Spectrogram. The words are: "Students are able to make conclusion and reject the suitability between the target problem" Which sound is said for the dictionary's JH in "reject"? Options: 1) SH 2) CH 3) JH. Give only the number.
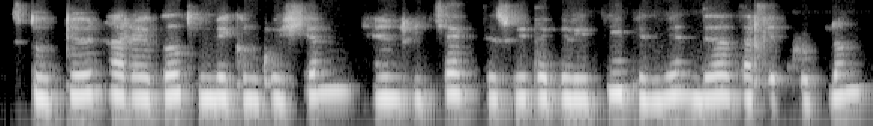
2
